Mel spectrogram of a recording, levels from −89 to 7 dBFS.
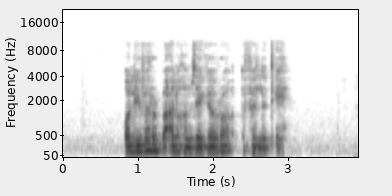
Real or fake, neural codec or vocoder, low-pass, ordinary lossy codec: real; none; 9.9 kHz; MP3, 96 kbps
